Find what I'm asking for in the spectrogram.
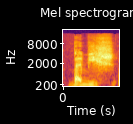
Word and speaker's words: Babiš: Dans le monde, le premier ministre tchèque, Andrej Babiš, on dit Babiš, c'est ça? – Babiš. – Ça s'écrit B-A-B-I-S, on dit Babiš.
